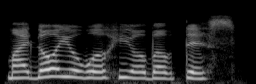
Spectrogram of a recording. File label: Lawyer Will Here, Adult Phrase, 1 girl, 5 yrs; Talking Sound Effects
